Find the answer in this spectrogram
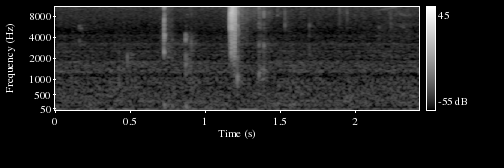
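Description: Quiet pause with a few small mouth clicks, lip or tongue smacks picked up close on a microphone; the sharpest comes a little after a second in.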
